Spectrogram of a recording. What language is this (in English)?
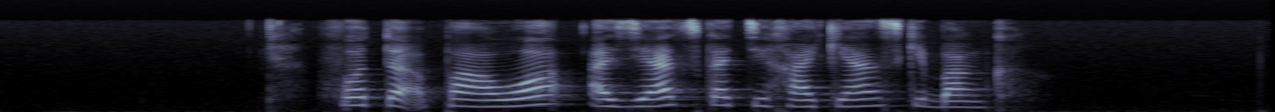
Russian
